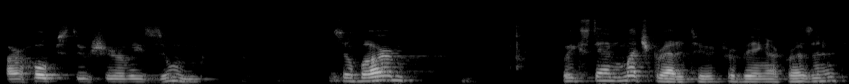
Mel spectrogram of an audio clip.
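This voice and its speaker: A man reads a rhyming tribute aloud in a mellow, slightly high voice. His delivery is slow and halting, with the odd stumble. The event microphone gives the sound a muffled edge. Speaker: club member reading a tribute poem at a banquet. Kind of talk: reading a rhyming poem aloud. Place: banquet event, speaking to a group.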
